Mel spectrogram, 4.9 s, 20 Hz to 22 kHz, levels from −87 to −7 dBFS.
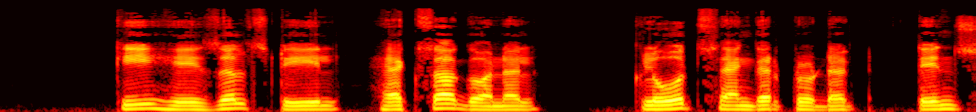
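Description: A call audio freeze at 2.73 to 2.96 s stops this speech for about 0.23 s, mostly silence. Packets were likely held up in transit until the jitter buffer ran dry, after which the audio resumes where it left off with nothing lost. A call bitrate drop from 3.59 s to the end cuts the encoder from 32 to 18 kbps, bottoming out for about 1.1 s, so the coarser coding sounds rougher and duller.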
